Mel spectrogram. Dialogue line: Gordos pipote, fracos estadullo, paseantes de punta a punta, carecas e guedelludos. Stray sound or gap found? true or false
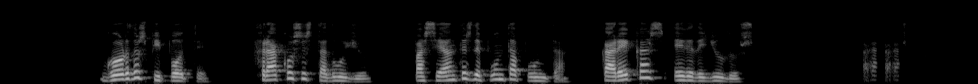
true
